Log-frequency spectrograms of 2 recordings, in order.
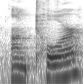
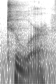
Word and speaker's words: tour: There are some places and some people that will say this more like on tour. They'll use more of an or there, but for me and for a lot of native speakers, it's actually a full or tour.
